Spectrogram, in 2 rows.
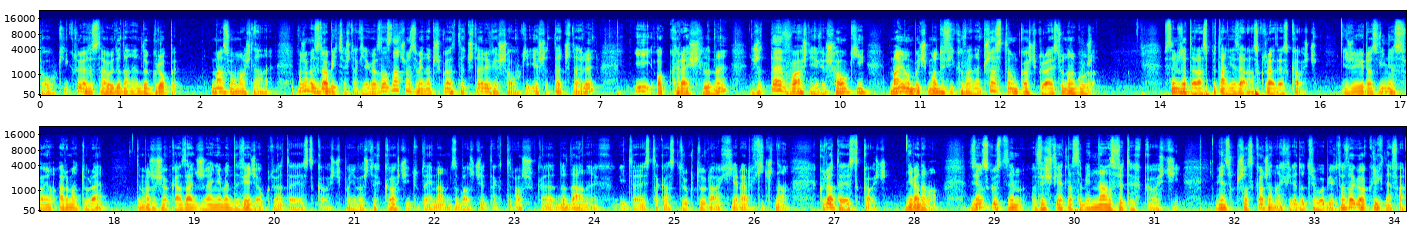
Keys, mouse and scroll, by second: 0.3 shift+right click, 0.9 shift+right click, 1.9-2.5 shift+scroll up 2, 4.0-4.3 scroll down 2, 5.8 shift+right click, 6.2 shift+right click, 6.7 shift+right click, 7.1 shift+middle click, 8.4 shift+right click, 8.9 shift+middle click, 10.7-11.9 middle drag, 14.4-16.1 middle drag, 18.1 click, 19.9 click, 21.8 click, 23.2 click, 24.3 click, 25.3 click, 31.8 Tab, 33.6 right click.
